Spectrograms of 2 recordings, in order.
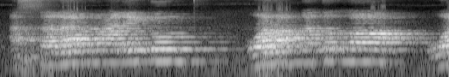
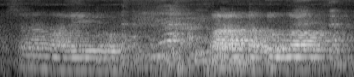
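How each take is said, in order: First: It is said loudly, with energy. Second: It is said weakly, without energy.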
